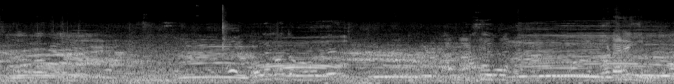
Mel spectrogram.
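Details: Sahiwal bull calves and cattle at a busy market in Dhaka, Bangladesh, on 8 May 2024. Several overlapping low, drawn-out moos arch up and down, one following another every second or so, over steady crowd chatter and bargaining voices.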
